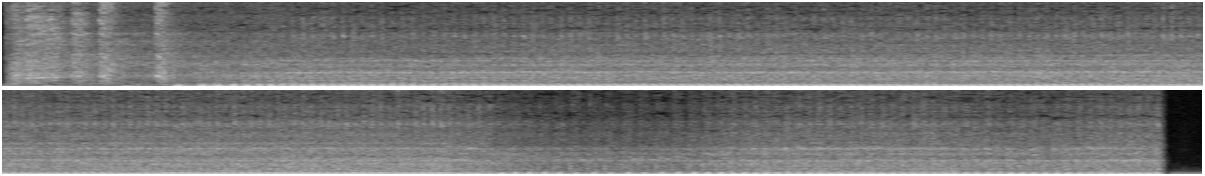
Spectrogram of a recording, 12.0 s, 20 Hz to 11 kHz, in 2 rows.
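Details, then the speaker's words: Rebuilt 1993 Suzuki DR 250 single started with choke on after oil and filter change, valve adjustment and new spark plug: starter whirs briefly, catches and settles to steady even thump at idle, no missing; normal start and idle. "so uh we're gonna go ahead and pull the choke on turn the key on hit starter button"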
